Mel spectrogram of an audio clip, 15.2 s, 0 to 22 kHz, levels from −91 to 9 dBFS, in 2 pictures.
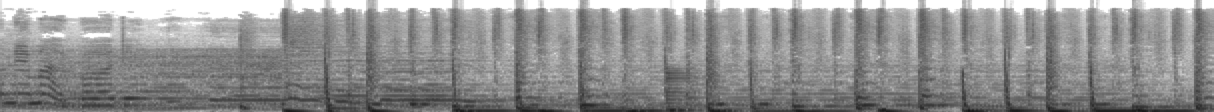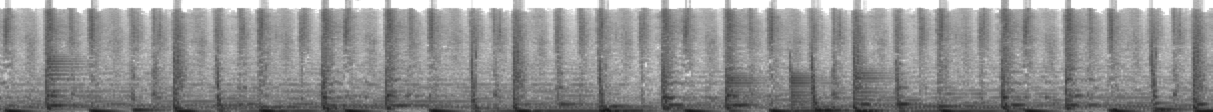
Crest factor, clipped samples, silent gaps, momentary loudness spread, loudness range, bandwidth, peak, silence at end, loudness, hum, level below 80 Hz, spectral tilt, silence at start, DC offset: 10 dB; 0.6%; none; 5 LU; 2 LU; 16.5 kHz; 0 dBFS; 0 s; -13 LUFS; none; -12 dBFS; -4.5 dB/octave; 0 s; under 0.1%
